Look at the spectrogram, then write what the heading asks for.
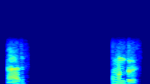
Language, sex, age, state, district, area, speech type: Kannada, male, 45-60, Karnataka, Dharwad, rural, conversation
